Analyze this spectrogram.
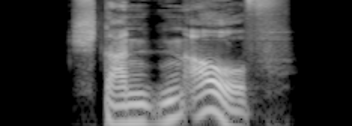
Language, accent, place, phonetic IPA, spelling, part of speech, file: German, Germany, Berlin, [ˌʃtandn̩ ˈaʊ̯f], standen auf, verb, De-standen auf.ogg
- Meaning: first/third-person plural preterite of aufstehen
